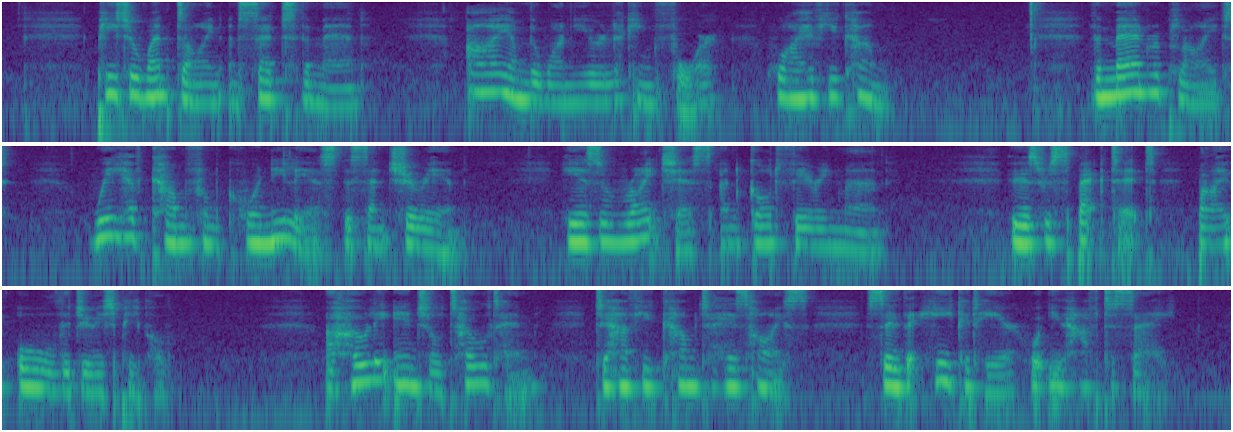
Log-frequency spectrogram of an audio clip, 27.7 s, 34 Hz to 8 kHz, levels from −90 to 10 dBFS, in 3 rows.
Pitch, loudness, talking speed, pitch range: 175 Hz, -25 LUFS, 150 wpm, 145-190 Hz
